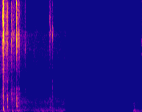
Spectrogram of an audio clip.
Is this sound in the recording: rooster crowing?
no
